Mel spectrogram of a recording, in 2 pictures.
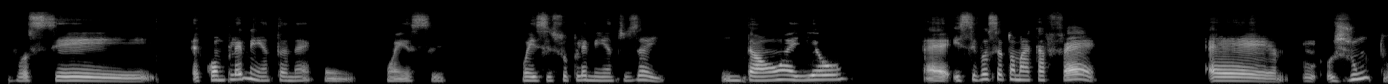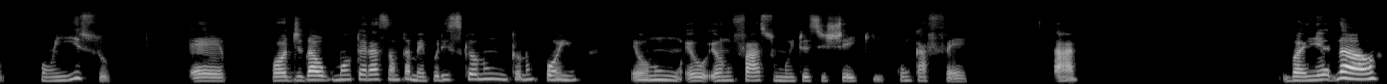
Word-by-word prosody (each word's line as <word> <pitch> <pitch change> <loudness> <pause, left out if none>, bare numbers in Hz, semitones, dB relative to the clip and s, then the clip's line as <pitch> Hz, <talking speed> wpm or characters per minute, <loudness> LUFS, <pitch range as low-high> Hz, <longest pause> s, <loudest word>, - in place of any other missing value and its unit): você 165 -6 0 0.5
complementa, 205 -2 -1
né, 175 - -7
com 90 -2 -9 0.3
com 85 - -6
esse 85 +1 -6 0.8
com 180 - -4
esses 175 0 -2
suplementos 185 -1 -6
aí. 185 -8 -3 0.6
Então 185 +2 +1
aí 205 -1 0
eu, 220 +2 +1 0.8
eh, - - +3
e 180 - -3
se 190 +4 -2
você 235 0 -1
tomar 210 -3 -1
café 205 0 +1 1.1
eh, 165 -5 +2 0.6
junto 235 - -2 0.3
com 175 -2 -8
isso, 220 +11 -5 0.8
eh, 160 0 +1 0.5
pode 185 +1 +1
dar 210 +2 +7
alguma 205 +1 +2
alteração 230 0 -1
também, 195 -5 -3
por 195 +3 -7
isso 215 0 -3
que - - -3
eu 235 - +1
não 245 -1 -4
que - - -9
eu - - -5
não 230 +2 -7
ponho 210 -1 -1 0.5
eu - - -2
não 205 -2 -2
eu 170 +2 -1
eu 180 +1 -1
não 185 - -7
faço 190 -1 0
muito 170 -1 -7
esse 170 -1 -3
shake 160 -1 -2
com 180 0 -10
café, 140 -5 -5 0.9
sabe? - - +5 2.0
Banheiro 195 +5 +2
não. 260 -2 +12
190 Hz, 110 wpm, -25 LUFS, 175-215 Hz, 2.0 s, não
